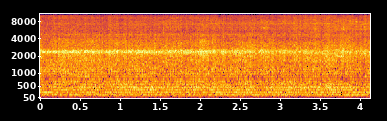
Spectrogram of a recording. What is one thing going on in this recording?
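A subway train rumbles past loudly, its wheels squealing.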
